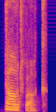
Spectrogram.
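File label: "outwork", Indian English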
